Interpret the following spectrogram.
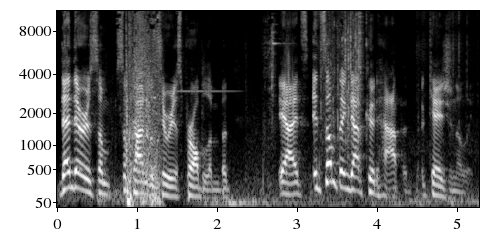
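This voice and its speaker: A man's voice: mid-range voice, very animated, fast talker, sharp tone, slight background noise. A man casting a live esports match, calling and explaining the action in a conversational way. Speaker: esports caster. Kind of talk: live esports commentary with analysis. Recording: clear gunfire and clicks behind voice. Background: game gunfire and clicks.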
